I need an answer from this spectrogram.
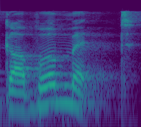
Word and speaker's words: government: we say govern no but when it forms the noun from the verb we pronounce it as government gment g and ver were and then meant the n sound is not there at All as I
